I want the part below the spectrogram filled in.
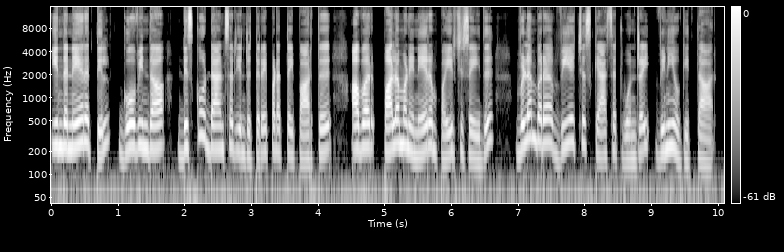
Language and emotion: Tamil, neutral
